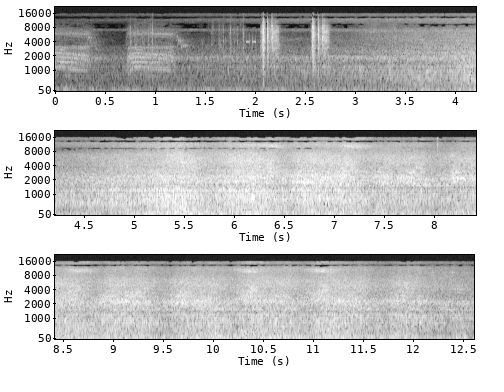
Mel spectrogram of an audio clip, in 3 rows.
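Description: LNER Class 800 Azuma train running through the station: a rumble and rush builds over a few seconds as it nears, then stays loud as the coaches go past, with a regular clatter of wheels about every two-thirds of a second.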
